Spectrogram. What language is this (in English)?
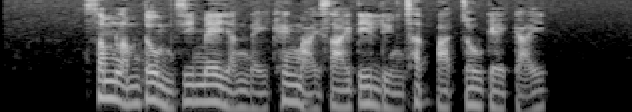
Cantonese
